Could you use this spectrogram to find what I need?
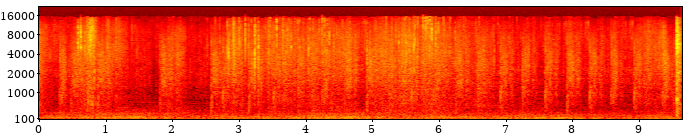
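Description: Footsteps crunch on a dirt floor at a running pace.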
